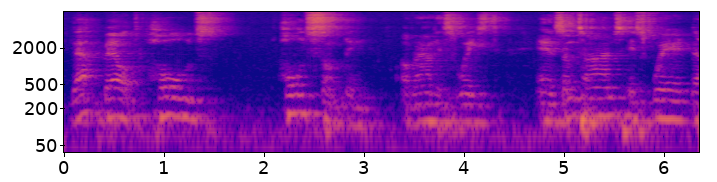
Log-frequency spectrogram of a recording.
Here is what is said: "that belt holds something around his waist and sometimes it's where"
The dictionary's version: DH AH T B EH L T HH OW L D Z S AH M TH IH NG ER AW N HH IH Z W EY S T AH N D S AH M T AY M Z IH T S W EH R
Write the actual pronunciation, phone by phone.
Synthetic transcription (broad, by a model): DH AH T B EH L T HH OW L D Z S AH M TH IH NG ER AW N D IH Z W EY S T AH N S AH M T AY M Z IH T S W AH R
